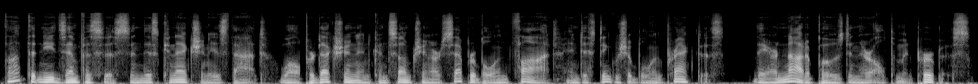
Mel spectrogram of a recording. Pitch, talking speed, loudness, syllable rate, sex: 90 Hz, 185 wpm, -19 LUFS, 6.2 syllables/s, male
